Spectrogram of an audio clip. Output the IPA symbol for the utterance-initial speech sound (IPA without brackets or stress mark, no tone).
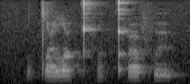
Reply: tˤ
